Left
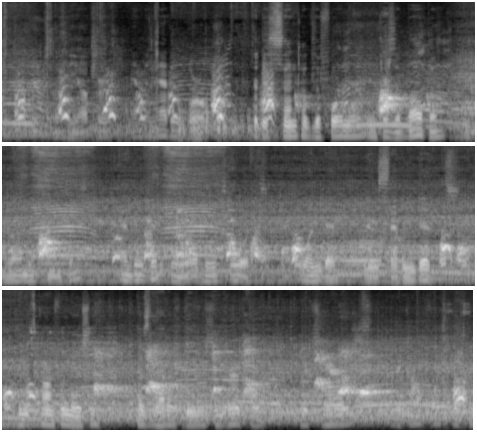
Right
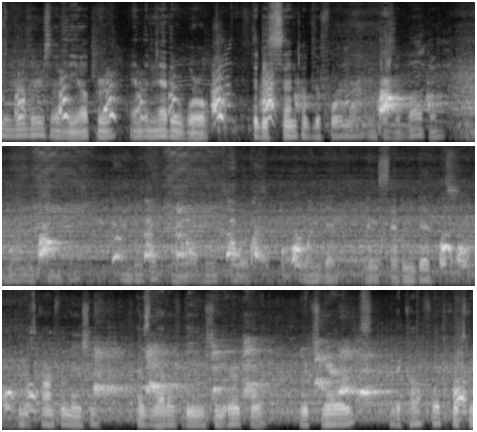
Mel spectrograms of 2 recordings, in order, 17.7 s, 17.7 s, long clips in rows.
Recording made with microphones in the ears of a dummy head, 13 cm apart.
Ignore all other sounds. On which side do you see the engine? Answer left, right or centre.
left.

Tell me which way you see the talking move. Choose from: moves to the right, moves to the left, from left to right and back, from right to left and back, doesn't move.
from right to left and back.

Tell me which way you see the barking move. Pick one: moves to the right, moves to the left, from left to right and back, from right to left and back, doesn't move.
doesn't move.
